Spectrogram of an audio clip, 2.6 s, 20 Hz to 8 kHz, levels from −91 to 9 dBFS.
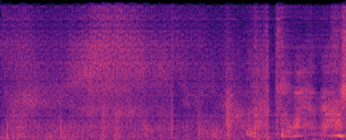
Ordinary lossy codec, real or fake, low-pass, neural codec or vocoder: none; fake; none; codec, 16 kHz, 0.7 kbps, FocalCodec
